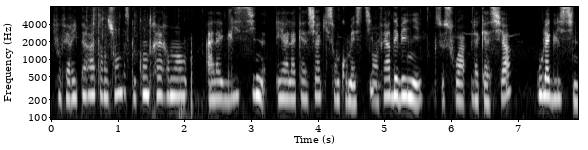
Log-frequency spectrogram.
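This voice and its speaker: The speaker is soft-spoken. The pace is fairly quick. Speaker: nature and cooking vlogger. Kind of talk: casual vlog narration. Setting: outdoors in a valley. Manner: hesitant, many fillers.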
